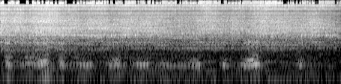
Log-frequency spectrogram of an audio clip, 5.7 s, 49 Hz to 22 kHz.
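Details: VW Jetta Mk3 VR6 12V swapped engine, cranked with fuel pump held by hand, car creeping forward in gear: engine turns over slowly and unevenly with labored pulsing beat, smoking a lot; owner thinks motor is locked causing slow cranking.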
